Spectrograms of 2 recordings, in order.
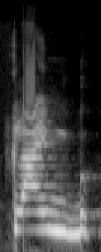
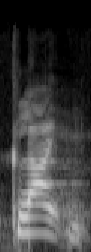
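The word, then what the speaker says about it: climb: आ रहा है, और जनरली जहां पे M और B का कॉम्बिनेशन आता है वहां पे हम B को रखते हैं साइलेंट। ये बन जाएगा क्लाइम, क्लाइम, क्लाइंब नहीं, क्लाइम। प्लम्बर, प्लम्बर, प्लम्बर नहीं, प्लम्बर। टोम्ब नहीं, टूम, टूम।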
